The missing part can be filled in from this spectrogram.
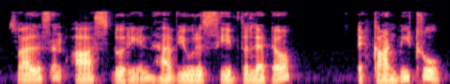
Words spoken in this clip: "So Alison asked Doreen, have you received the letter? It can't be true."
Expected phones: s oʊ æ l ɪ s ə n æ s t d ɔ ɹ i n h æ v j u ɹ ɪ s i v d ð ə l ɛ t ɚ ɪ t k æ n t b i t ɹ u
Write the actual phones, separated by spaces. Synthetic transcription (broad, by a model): s oʊ æ l ɪ s ə n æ s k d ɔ ɹ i n h æ v j u ɹ ɪ s i v d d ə l ɛ t ɚ ɪ t k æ n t b i t ɹ u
